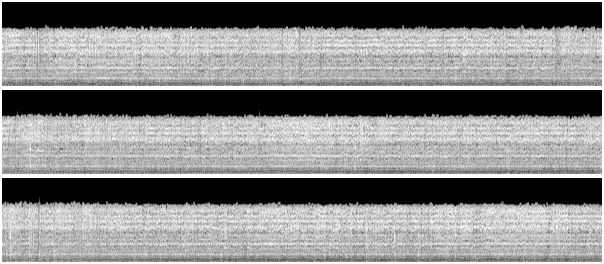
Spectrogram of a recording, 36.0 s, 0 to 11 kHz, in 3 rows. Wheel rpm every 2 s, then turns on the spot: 160, 160, 160, 160, 160, 150, 160, 160, 160, 160, 160, 160, 160, 160, 160, 160, 160, 160.
none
